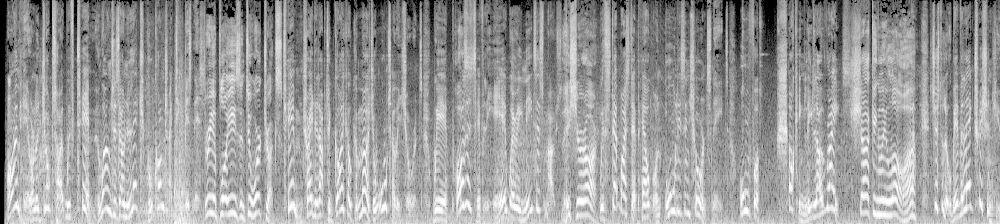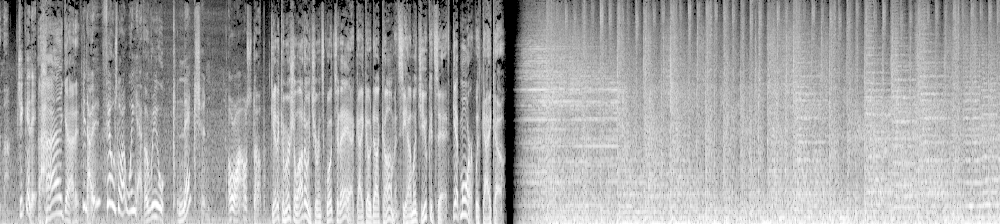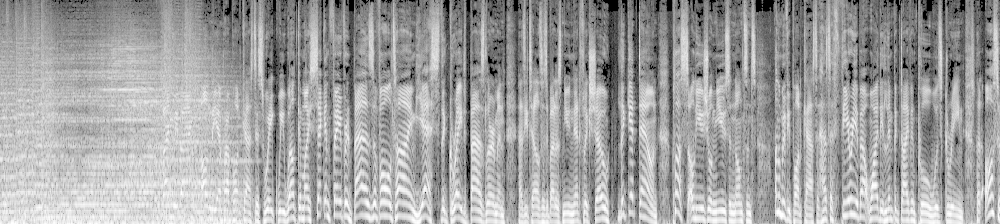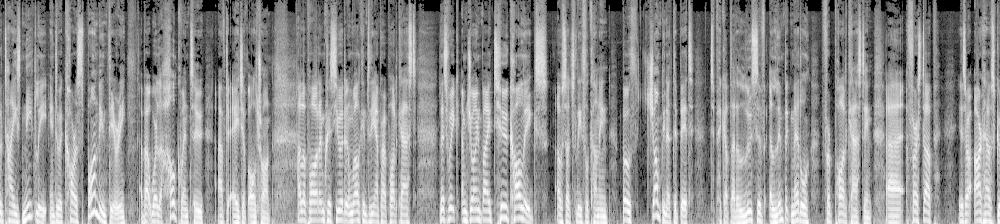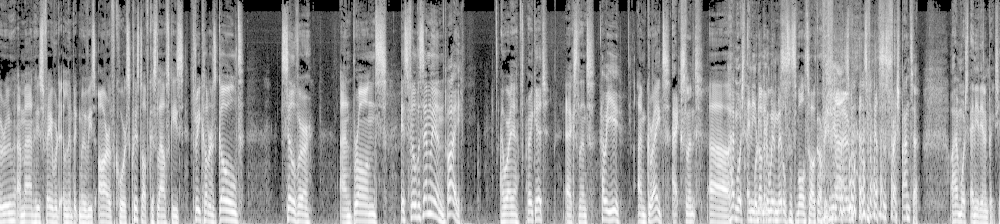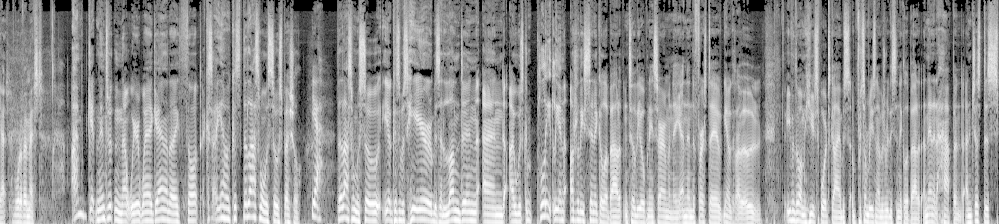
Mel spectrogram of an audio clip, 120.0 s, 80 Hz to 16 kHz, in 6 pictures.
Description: #224: Baz Luhrmann The Empire Film Podcast Bauer Media Tv & Film, Film Reviews 4.6 • 2.7K Ratings 🗓 12 August 2016 ⏱ 88 minutes 🔗 Recording | iTunes | RSS 🧾 Download transcript Summary Baz Luhrmann joins us in the pod booth this week to talk about his new Netflix show The Get Down. Plus, we discuss the best beach scenes in movies.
